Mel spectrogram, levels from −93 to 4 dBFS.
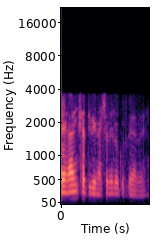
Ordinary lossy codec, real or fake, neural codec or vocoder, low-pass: none; real; none; 3.6 kHz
